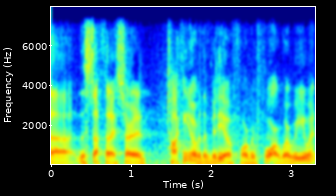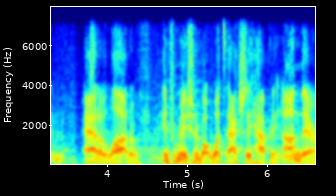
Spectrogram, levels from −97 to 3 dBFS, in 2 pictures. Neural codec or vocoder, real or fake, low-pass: vocoder, 22.05 kHz, 80 mel bands, WaveNeXt; fake; 7.2 kHz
